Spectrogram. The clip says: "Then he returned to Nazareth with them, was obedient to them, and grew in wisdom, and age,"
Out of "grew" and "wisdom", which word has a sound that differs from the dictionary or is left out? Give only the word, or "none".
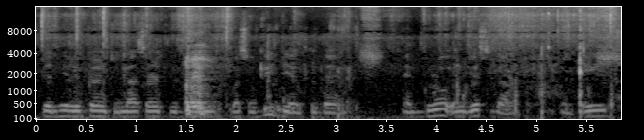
wisdom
